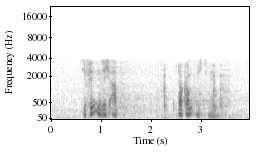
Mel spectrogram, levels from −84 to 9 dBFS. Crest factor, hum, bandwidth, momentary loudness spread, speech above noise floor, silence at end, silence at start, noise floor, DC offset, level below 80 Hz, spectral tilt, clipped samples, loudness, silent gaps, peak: 22 dB; none; 4 kHz; 22 LU; 28 dB; 0.4 s; 0.6 s; -65 dBFS; under 0.1%; -70 dBFS; -6.5 dB/octave; under 0.1%; -39 LUFS; none; -18 dBFS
